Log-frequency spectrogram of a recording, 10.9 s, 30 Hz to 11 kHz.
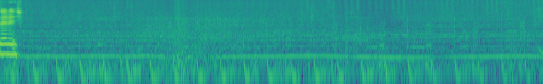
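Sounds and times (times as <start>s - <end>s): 
speech: 0.0s - 0.6s
car engine in a racing video game at high revs: 0.0s - 10.8s
road sound: 0.0s - 10.8s
tire noise: 0.0s - 10.8s.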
